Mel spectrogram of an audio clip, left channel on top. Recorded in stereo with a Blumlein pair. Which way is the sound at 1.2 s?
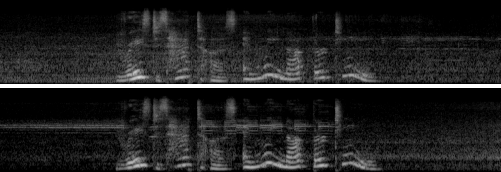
25° left.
